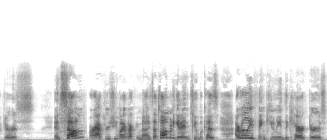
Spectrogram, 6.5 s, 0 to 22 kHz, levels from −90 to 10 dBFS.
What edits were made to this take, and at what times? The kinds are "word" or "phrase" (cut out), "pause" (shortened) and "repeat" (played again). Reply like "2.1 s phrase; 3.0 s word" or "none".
1.7 s pause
